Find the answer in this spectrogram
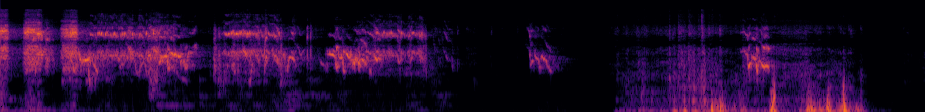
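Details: Budgerigar chatter in loud shrill bursts of warbling chirps, followed by a rougher stretch of low thumps and clicks, possibly wing flaps.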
